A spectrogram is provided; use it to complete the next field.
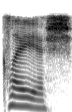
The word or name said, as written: clayish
